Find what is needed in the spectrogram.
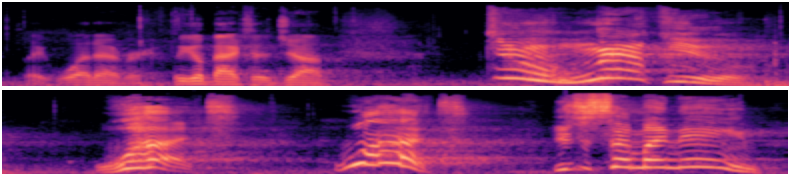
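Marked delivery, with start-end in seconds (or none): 2.4-3.8 stretched-out, very loud high call. Retold or imitated. Preacher hollering at a coworker to tease him. Yelling coworker's name again. 4.4-7.8 hammed-up, very high squealing coworker; mock coworker. Preacher mocking a coworker reacting to hearing his name.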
